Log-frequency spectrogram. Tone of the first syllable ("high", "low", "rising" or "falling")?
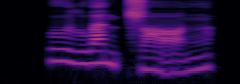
falling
